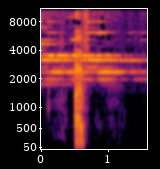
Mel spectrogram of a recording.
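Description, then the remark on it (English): A front-door doorbell chime rings with a bright, high, sustained tone that hangs steadily throughout, interrupted by a brief louder burst of sound partway through. “I've had somebody's at the front door.”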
